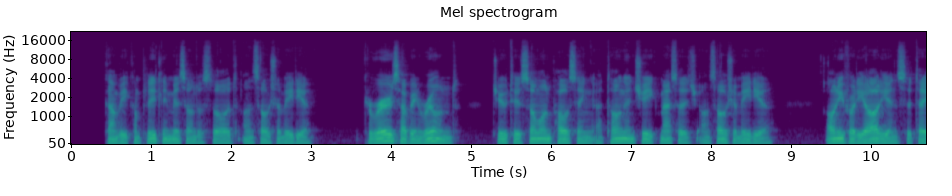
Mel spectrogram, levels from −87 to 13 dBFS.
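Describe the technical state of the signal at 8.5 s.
At 8.5 s the speech signal is intact, with no dropout, click, distortion or other fault audible at that point.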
